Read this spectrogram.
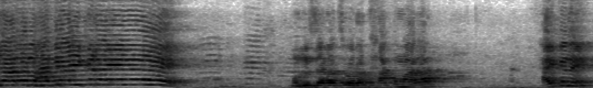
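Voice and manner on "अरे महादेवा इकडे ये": high-pitched drawn-out holler; loud calling out. Shown as a demonstration. Caught by a thief, calling the neighbour for help, high holler. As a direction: holler for a neighbour's help, stretching the last word. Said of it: "जोरात ओरडशील".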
